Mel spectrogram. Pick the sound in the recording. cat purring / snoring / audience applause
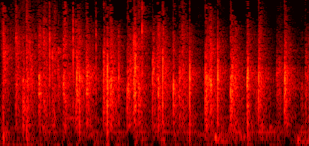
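audience applause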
